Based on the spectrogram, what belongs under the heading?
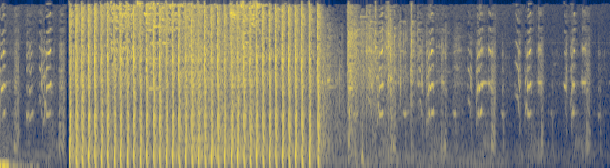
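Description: A drive-by shooting: a loud, rapid burst of automatic gunfire rattles steadily for about three seconds, then cuts off into a jumble of scattered, irregular yelps and clatter.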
